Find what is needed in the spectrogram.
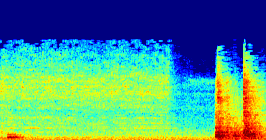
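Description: A frying pan set down on a gas stove's burner grate, with two sharp metal clanks near the end, over a steady faint hiss.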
